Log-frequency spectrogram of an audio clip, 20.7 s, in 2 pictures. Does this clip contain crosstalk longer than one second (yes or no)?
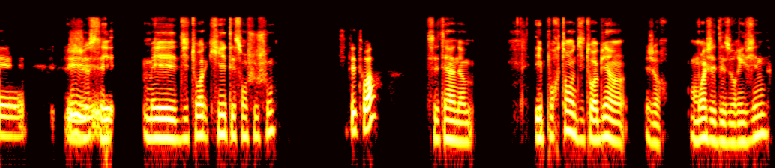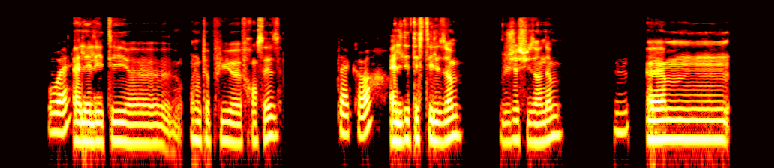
no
